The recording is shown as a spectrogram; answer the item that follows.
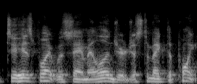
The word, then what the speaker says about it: Ehlinger: him and say, it's Sam Ehlinger with a hard G. And that's how we all learned that the man's name is Ehlinger. So forever hard G for me.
